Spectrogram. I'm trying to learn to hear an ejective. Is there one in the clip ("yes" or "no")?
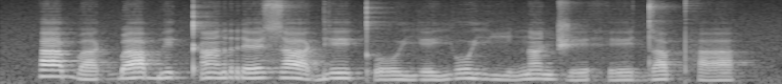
yes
